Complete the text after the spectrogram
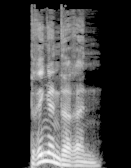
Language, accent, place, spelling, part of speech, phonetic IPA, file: German, Germany, Berlin, dringenderen, adjective, [ˈdʁɪŋəndəʁən], De-dringenderen.ogg
- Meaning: inflection of dringend: 1. strong genitive masculine/neuter singular comparative degree 2. weak/mixed genitive/dative all-gender singular comparative degree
